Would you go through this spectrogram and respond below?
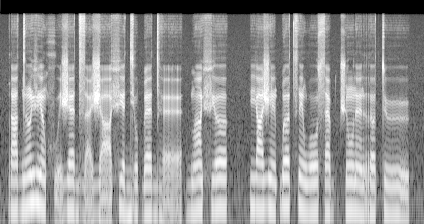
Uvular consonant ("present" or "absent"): absent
